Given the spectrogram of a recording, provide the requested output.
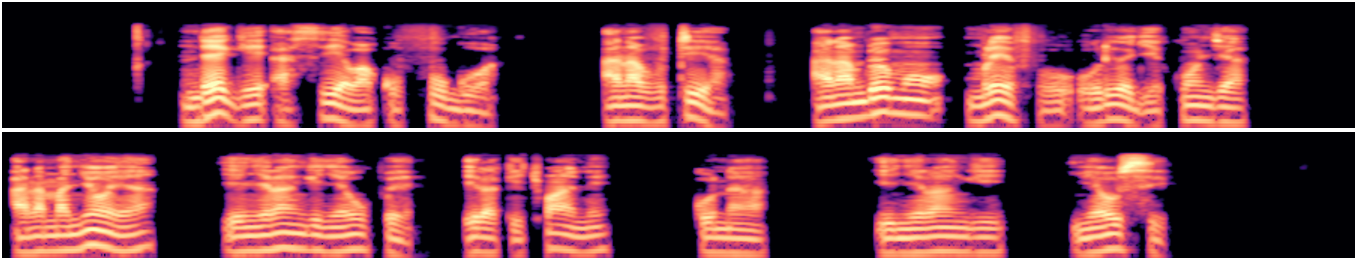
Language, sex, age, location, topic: Swahili, male, 25-35, Dar es Salaam, agriculture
